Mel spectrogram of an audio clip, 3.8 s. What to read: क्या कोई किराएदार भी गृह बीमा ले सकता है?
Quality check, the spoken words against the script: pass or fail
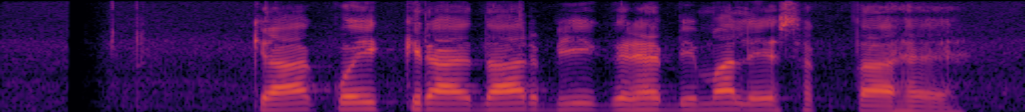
pass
